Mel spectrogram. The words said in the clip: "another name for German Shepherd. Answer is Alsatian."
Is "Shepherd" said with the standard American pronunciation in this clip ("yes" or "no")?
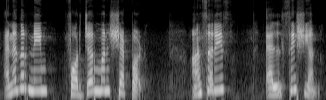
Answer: yes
